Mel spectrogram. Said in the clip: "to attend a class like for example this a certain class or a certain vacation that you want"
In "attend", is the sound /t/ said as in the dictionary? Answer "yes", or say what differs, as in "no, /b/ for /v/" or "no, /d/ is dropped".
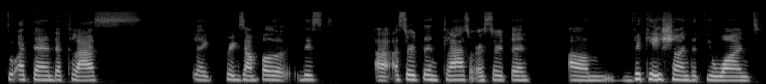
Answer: yes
